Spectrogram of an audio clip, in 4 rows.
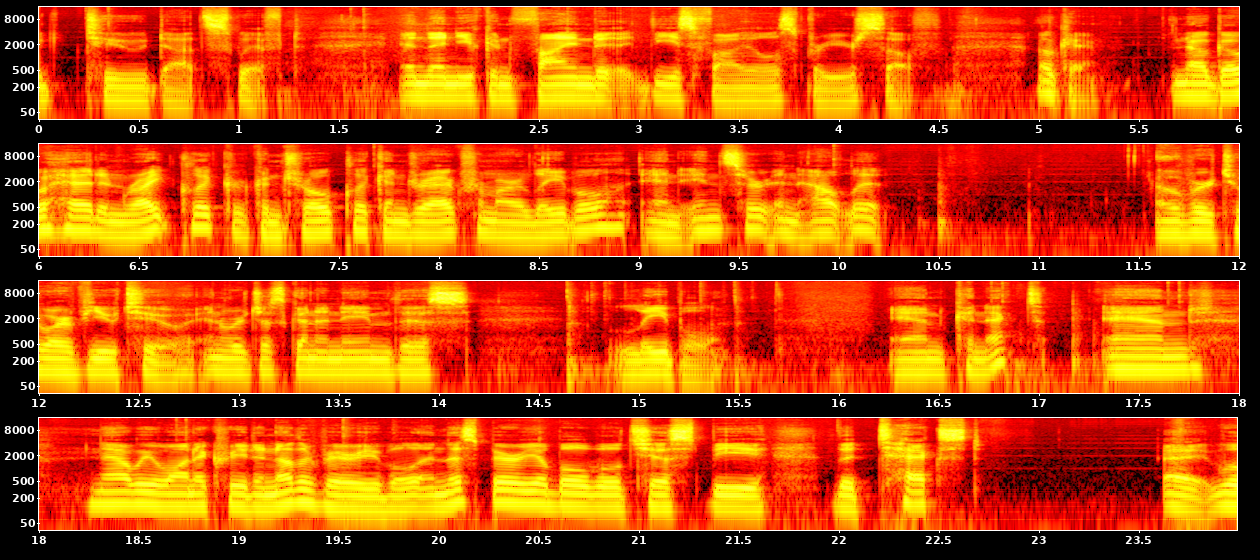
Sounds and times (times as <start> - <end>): Speech: 0.0 - 10.3, 11.6 - 14.2, 14.9 - 15.5, 16.3 - 22.8, 23.6 - 23.9.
